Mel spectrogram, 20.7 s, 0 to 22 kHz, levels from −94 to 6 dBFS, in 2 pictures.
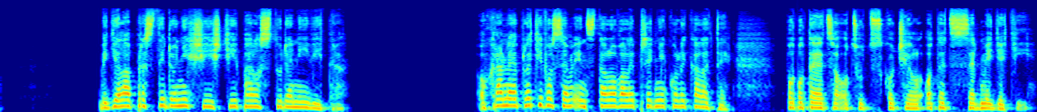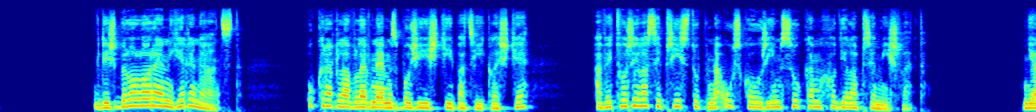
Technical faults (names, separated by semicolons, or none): repeated frames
